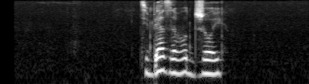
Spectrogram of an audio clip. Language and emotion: Russian, neutral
